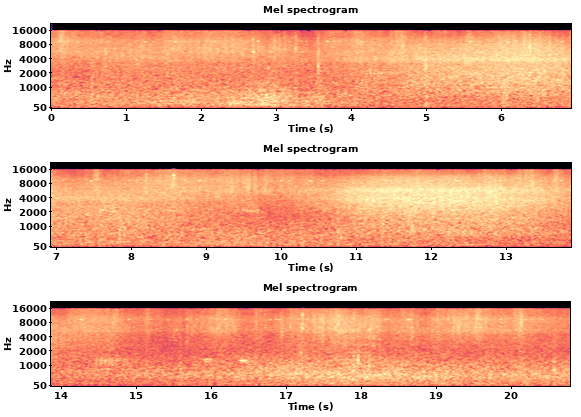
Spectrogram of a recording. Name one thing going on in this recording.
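Wind rustles through forest leaves.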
